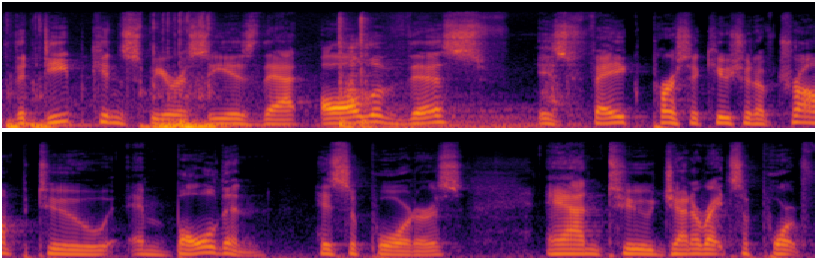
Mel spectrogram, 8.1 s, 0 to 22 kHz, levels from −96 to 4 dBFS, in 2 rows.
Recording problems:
household noises; loud; until 2.5 s; 3 dB below the speech

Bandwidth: 15.5 kHz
